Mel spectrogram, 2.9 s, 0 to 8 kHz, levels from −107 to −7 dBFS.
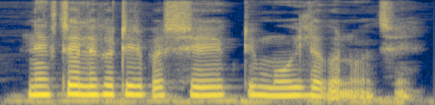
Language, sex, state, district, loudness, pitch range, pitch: Bengali, female, West Bengal, Cooch Behar, -16 LUFS, 190-205 Hz, 200 Hz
